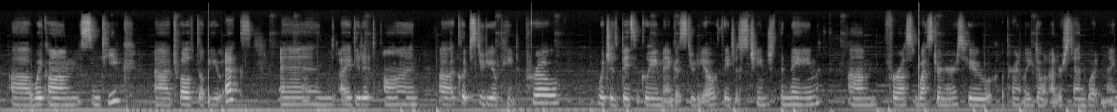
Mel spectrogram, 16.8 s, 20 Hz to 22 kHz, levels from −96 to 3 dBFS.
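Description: Three sharp snaps sit on top of the sound at 3.12 s, 7.96 s and 13.77 s. Each is an electrical switching spike, lasting only a few milliseconds. They peak around -10 dBFS, the middle one a little lower. A nearby switch or motor arcing into the line is the likely cause.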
